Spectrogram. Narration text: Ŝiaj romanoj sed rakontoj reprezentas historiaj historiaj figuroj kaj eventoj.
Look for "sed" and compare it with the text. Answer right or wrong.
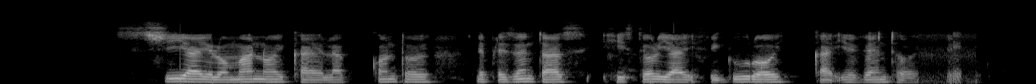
wrong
